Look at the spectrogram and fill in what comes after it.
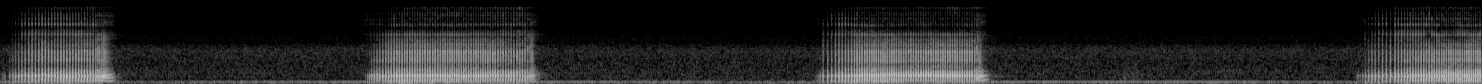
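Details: Sleeping female French Bulldog named Lulu snores steadily, four rough, fluttering snores repeating roughly every four seconds, each around a second and a half long, separated by near-silent pauses in a quiet room.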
